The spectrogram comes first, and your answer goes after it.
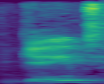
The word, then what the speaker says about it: GAEMS: affiliations and biases with the games company which is spelled like this as in games a little bit funny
